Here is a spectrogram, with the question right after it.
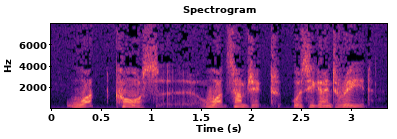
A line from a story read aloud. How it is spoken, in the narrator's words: Simon's words were unusually faltering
